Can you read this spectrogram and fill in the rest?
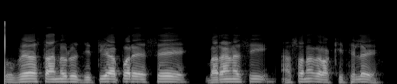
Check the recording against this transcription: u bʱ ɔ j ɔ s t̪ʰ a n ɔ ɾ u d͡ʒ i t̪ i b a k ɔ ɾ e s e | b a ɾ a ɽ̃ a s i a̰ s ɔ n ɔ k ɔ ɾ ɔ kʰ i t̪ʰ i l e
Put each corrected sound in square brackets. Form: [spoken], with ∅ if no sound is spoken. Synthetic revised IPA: u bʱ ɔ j ɔ s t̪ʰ a n ɔ ɾ u d͡ʒ i t̪ i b a [p] ɔ ɾ e s e | b a ɾ a ɽ̃ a s i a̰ s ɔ n ɔ k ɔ ɾ ɔ kʰ i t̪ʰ i l e

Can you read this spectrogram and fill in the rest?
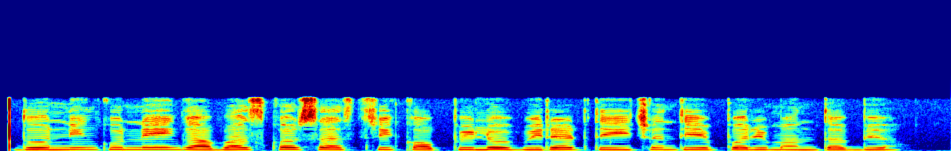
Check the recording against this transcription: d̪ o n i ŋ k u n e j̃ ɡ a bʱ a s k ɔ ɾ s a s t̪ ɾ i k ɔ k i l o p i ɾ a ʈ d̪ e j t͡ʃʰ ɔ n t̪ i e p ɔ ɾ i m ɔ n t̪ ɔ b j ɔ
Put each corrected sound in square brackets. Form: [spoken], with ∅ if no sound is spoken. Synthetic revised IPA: d̪ o n i ŋ k u n e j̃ ɡ a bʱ a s k ɔ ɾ s a s t̪ ɾ i k ɔ [p] i l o [b] i ɾ a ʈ d̪ e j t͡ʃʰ ɔ n t̪ i e p ɔ ɾ i m ɔ n t̪ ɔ b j ɔ

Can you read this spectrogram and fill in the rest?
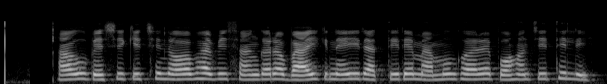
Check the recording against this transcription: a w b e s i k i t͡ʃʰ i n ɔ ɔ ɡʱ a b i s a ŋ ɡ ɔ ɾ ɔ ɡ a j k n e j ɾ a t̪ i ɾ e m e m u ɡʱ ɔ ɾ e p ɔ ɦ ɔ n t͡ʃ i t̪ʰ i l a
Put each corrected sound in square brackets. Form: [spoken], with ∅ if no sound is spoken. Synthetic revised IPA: a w b e s i k i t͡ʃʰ i n ɔ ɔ [bʱ] a b i s a ŋ ɡ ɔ ɾ ɔ [b] a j k n e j ɾ a t̪ i ɾ e m [a] m u ɡʱ ɔ ɾ e p ɔ ɦ ɔ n t͡ʃ i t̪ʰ i l [i]

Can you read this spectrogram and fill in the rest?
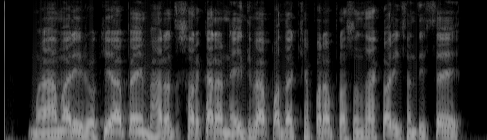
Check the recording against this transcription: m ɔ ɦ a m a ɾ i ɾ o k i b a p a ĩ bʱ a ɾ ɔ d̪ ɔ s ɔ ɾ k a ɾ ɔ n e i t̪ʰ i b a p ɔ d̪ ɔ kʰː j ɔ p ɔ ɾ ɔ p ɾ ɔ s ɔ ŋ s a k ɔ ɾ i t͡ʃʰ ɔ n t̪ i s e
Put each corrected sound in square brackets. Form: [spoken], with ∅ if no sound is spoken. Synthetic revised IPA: m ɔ ɦ a m a ɾ i ɾ o k i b a p a ĩ bʱ a ɾ ɔ [t̪] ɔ s ɔ ɾ k a ɾ ɔ n e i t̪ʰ i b a p ɔ d̪ ɔ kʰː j ɔ p ɔ ɾ ɔ p ɾ ɔ s ɔ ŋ s a k ɔ ɾ i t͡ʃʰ ɔ n t̪ i s e

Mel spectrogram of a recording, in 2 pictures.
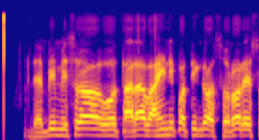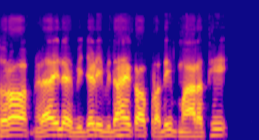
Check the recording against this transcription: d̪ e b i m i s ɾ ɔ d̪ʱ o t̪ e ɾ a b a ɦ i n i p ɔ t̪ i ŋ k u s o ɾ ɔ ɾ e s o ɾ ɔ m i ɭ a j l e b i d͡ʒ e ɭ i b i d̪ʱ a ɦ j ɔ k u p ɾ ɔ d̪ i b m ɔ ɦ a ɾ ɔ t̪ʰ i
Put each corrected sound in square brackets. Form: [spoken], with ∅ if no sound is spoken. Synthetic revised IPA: d̪ e b i m i s ɾ ɔ [∅] o t̪ [a] ɾ a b a ɦ i n i p ɔ t̪ i ŋ k [ɔ] s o ɾ ɔ ɾ e s o ɾ ɔ m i ɭ a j l e b i d͡ʒ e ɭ i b i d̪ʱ a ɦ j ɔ k [ɔ] p ɾ ɔ d̪ i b m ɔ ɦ a ɾ ɔ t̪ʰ i

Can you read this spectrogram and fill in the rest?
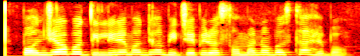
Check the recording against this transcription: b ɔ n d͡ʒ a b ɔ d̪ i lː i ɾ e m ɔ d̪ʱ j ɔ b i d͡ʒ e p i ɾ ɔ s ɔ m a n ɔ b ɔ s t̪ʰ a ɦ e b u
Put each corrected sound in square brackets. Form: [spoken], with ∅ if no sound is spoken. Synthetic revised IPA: [p] ɔ n d͡ʒ a b ɔ d̪ i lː i ɾ e m ɔ d̪ʱ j ɔ b i d͡ʒ e p i ɾ ɔ s ɔ m a n ɔ b ɔ s t̪ʰ a ɦ e b [ɔ]

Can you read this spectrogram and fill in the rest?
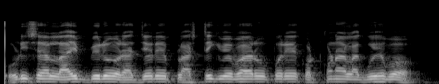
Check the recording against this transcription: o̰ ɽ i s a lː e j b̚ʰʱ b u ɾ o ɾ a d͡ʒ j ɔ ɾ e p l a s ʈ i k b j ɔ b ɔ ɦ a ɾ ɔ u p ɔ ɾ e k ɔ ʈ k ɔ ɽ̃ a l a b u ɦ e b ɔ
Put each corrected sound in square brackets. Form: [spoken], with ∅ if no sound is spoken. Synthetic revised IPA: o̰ ɽ i s a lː [a] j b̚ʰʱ b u ɾ o ɾ a d͡ʒ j ɔ ɾ e p l a s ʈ i k b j ɔ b ɔ ɦ a ɾ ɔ u p ɔ ɾ e k ɔ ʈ k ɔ ɽ̃ a l a [ɡ] u ɦ e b ɔ

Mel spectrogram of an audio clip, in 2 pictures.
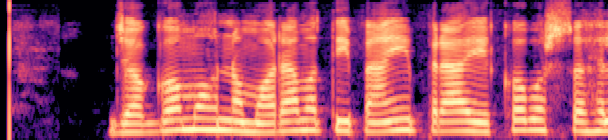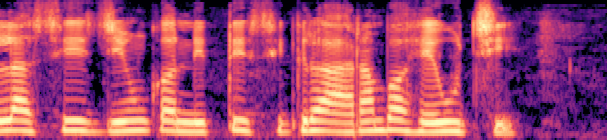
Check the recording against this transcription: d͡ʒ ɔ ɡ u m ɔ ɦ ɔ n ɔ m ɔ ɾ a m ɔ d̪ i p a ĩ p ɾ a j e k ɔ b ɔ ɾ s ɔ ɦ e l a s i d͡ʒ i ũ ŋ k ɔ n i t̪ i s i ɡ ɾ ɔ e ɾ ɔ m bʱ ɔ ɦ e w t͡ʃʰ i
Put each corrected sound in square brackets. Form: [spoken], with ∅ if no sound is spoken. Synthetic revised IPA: d͡ʒ ɔ ɡ [ɔ] m ɔ ɦ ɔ n ɔ m ɔ ɾ a m ɔ [t̪] i p a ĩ p ɾ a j e k ɔ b ɔ ɾ s ɔ ɦ e l a s i d͡ʒ i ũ ŋ k ɔ n i t̪ i s i ɡ ɾ ɔ [a] ɾ ɔ m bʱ ɔ ɦ e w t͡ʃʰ i

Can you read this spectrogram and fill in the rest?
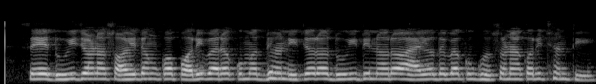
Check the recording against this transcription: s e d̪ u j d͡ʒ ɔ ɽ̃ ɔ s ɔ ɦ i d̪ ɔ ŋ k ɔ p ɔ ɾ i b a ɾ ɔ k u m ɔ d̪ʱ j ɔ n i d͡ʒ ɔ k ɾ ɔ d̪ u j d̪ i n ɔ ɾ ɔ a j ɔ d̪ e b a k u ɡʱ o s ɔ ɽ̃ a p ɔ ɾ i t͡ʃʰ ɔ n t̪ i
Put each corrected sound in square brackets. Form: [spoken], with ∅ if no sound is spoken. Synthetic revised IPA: s e d̪ u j d͡ʒ ɔ ɽ̃ ɔ s ɔ ɦ i d̪ ɔ ŋ k ɔ p ɔ ɾ i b a ɾ ɔ k u m ɔ d̪ʱ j ɔ n i d͡ʒ ɔ [∅] ɾ ɔ d̪ u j d̪ i n ɔ ɾ ɔ a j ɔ d̪ e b a k u ɡʱ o s ɔ ɽ̃ a [k] ɔ ɾ i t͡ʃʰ ɔ n t̪ i

